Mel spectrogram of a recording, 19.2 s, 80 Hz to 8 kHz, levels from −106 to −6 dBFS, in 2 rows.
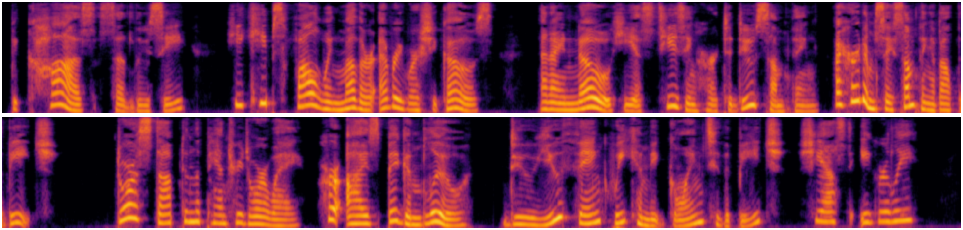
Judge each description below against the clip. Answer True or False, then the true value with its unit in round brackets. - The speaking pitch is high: True (205 Hz)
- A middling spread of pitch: False (7.6 semitones)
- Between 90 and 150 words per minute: False (165 wpm)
